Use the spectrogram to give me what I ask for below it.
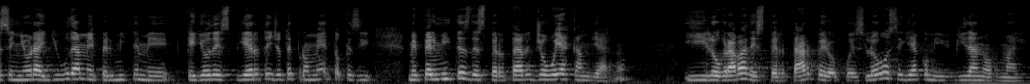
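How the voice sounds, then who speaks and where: Woman guest, mid-range voice, earnest and halting, sharing a personal faith testimony. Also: medium pitch. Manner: earnest, halting, with many fillers.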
